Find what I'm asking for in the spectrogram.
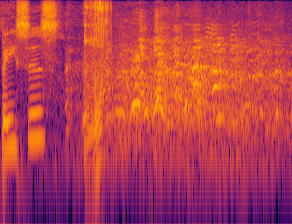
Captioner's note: makes fart sound; audience laughs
